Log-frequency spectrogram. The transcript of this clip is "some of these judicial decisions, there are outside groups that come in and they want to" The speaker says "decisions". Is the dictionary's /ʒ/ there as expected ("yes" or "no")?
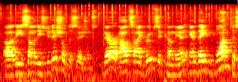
yes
